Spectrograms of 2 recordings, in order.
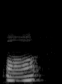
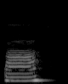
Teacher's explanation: For the bath vowel, we've got two forms, both quite long, one further back, more like bath, and one still long but more in the front, so more like bath.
